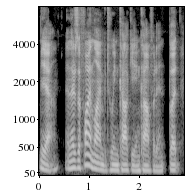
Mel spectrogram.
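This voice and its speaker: Laid back guy on a podcast, lowish voice, lots of yeahs. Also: a little fast. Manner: easygoing, chimes in with short agreements. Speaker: podcast co-host. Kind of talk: casual podcast chat.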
